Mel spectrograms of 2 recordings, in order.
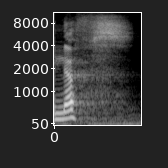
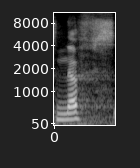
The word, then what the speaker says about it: nafs: body, we are a mind, we are a nafs, we are a ruh, which is a soul, and we are a heart.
